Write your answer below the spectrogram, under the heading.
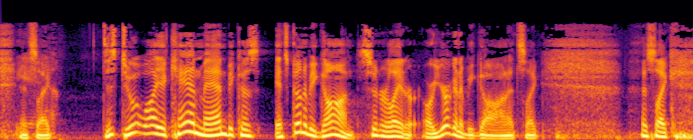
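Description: A man speaks very fast with an American accent and very wide pitch swings. His tone is dark and mellow, and somewhat breathy. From Chicago, US Midwest. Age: 50s. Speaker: radio host and hockey PA announcer. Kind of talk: casual interview. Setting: radio studio.

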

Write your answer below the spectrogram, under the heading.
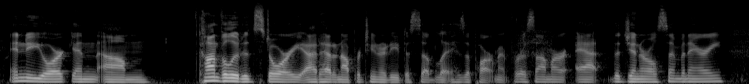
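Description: With a Southern US accent, a man talks at a medium pitch and fairly even intonation on a very clean recording with a silent background. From Alabama. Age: 30s. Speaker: podcast host. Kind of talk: casual chat.

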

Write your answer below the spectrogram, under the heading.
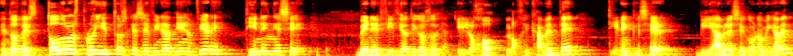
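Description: In a room with audible echo, a man with a fairly high pitch talks at a fairly quick pace, his pitch swinging very widely. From Spain, Asturias (Gijón). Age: 40s. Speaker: school teacher. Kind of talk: casual interview. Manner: halting, repeats words.

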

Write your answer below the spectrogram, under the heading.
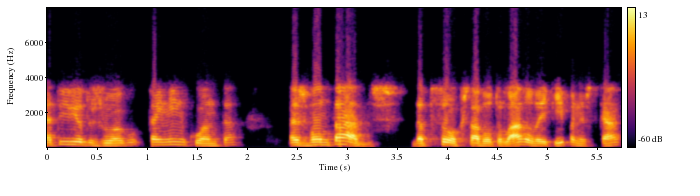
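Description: Speaking very fast in a northern Portuguese accent, a man uses a medium pitch with ordinary pitch variation. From northern Portugal. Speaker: sports performance coach. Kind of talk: podcast interview.

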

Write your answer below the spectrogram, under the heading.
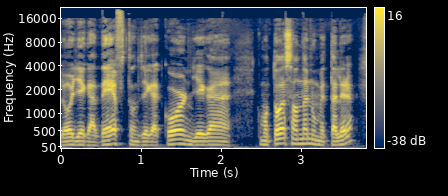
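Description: A fairly low-pitched man with a Mexico City accent, on a very clean recording with a silent background. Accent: Mexico City area Spanish. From central Mexico (Texcoco, State of Mexico). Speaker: guitarist and music teacher. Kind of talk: casual interview chat.

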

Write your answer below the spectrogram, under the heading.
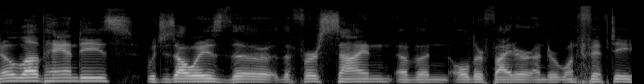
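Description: In a very clean recording with a silent background, a man speaks at a medium pitch in an animated tone, at a fairly slow pace with hardly any pauses. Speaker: podcast host. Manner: joking, animated.

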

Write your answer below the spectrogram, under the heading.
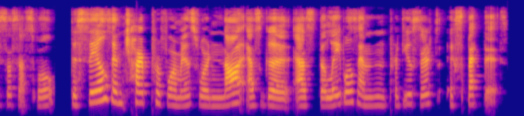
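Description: A woman with an American accent speaks at a moderate pace over a quiet background. Her voice is fairly high with a bright, sharp tone and ordinary pitch variation. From US Midwest (Chicago). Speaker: guest co-host and researcher. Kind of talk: scripted podcast narration; casual chat.

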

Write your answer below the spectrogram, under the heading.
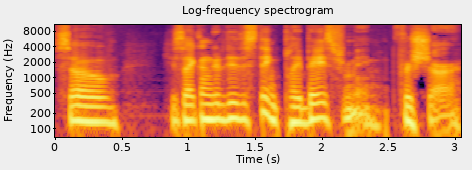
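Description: A man with an American accent, fairly high in pitch with ordinary variation, at a fairly quick pace, in a dry, close sound with no echo. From New York City (Queens). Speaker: hardcore bassist. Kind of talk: casual chat.

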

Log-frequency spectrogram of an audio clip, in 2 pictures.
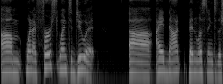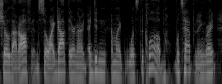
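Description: With an American accent, a woman talks at a moderate pace in a plain, everyday voice, fairly low in pitch with ordinary pitch variation, in a very clean recording with a silent background. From Chicago suburbs, US Midwest. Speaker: sports journalist. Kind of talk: casual interview. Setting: studio.

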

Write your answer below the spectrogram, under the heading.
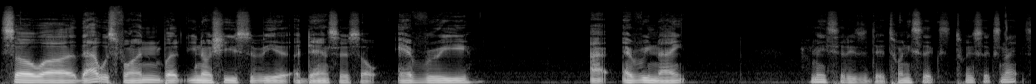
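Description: A man with a Brooklyn accent speaks in a very deep, low voice with a dark, mellow tone and fairly even intonation, leaving long, frequent pauses. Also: fairly slow pace. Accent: New York (Brooklyn). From Brooklyn, New York (Flatbush). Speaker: comedian and actor. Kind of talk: casual chat.

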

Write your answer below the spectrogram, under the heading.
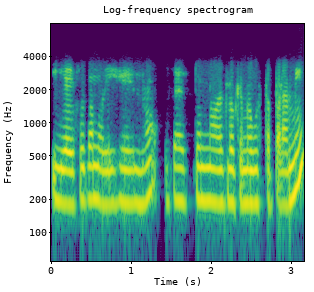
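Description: A woman's voice at a medium pitch. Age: 20s. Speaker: business student. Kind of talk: interview.

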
